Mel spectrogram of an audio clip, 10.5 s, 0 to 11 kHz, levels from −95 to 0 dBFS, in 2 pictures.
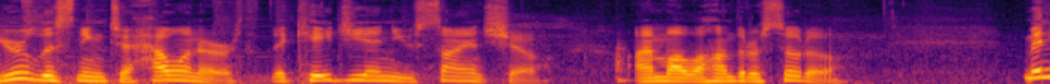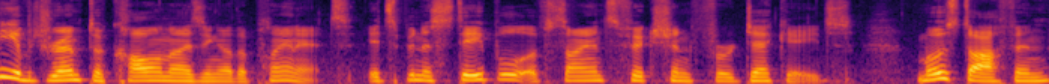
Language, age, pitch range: English, 30-49, 140-170 Hz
